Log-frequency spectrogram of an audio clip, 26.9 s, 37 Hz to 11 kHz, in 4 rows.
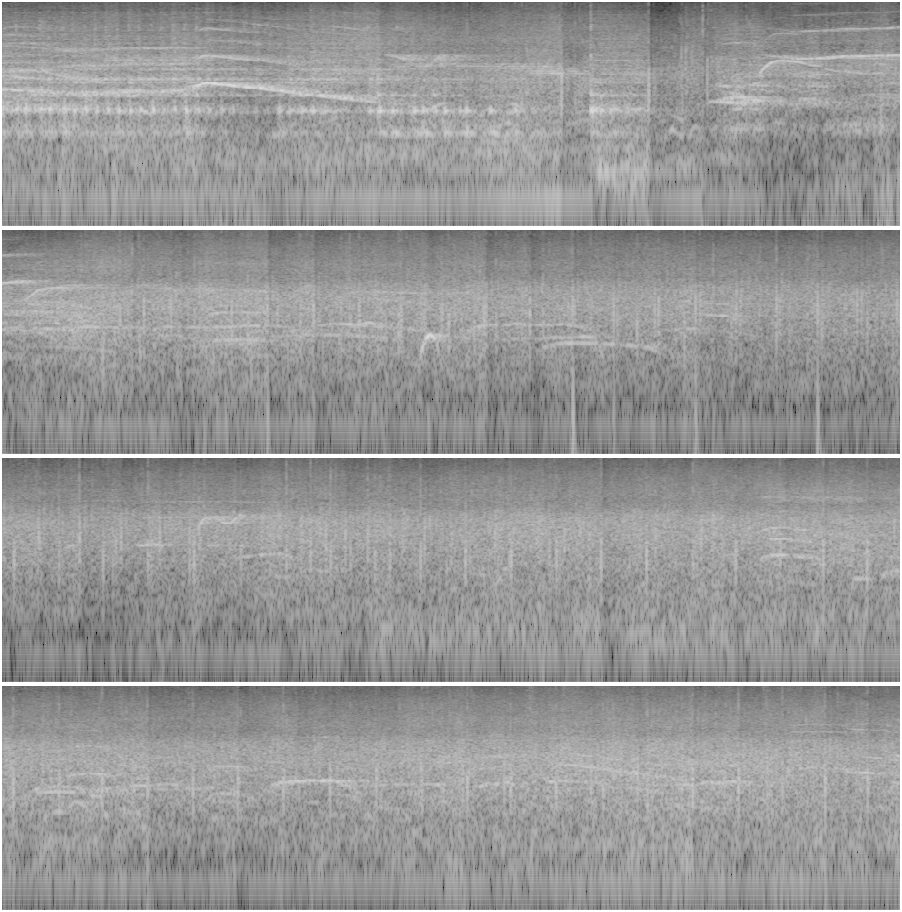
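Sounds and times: voices calling out and cheering: 0.0s - 12.5s, 18.9s - 26.9s
audience applauding: 0.0s - 26.9s.

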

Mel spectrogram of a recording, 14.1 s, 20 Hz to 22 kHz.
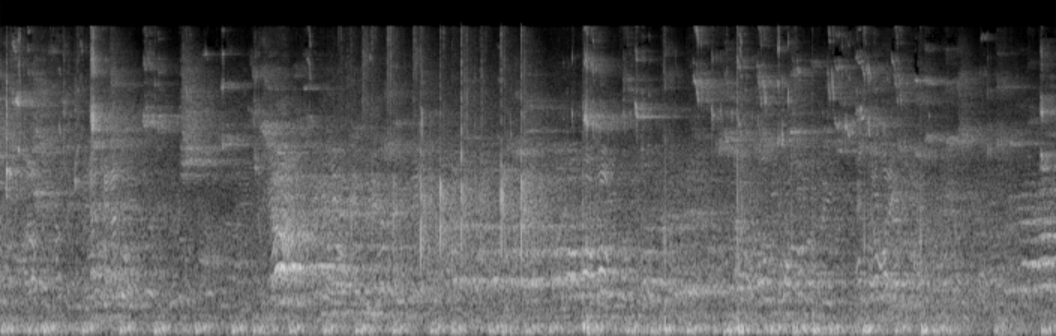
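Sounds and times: sneakers squeaking on floor: 0.0s - 5.8s, 6.7s - 14.0s
players' voices: 0.0s - 14.0s
basketball bouncing on court: 1.6s - 12.7s.

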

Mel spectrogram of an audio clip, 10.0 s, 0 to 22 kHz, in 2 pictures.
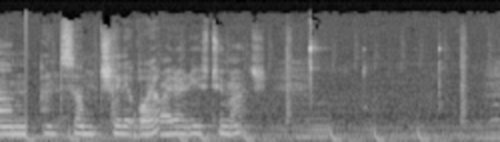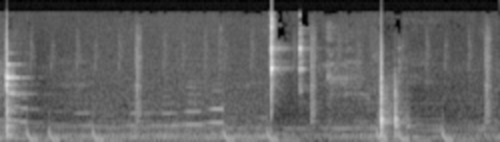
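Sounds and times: soft background music: 0.0s - 10.0s
spoon clinking against glass jar: 5.1s - 5.4s, 7.7s - 8.2s.

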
